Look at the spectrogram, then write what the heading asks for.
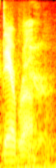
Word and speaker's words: Dera: proud of myself yeah my real name is pronounced Dera it's like Sarah with a d what are you guys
